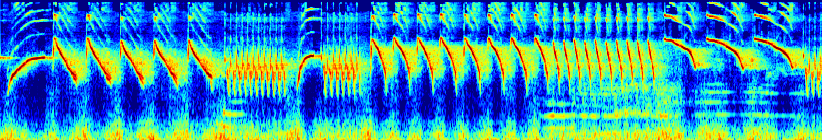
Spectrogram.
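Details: Canary singing vigorously, 'gacor' style, as a lure to coax stalled canaries into song: loud swooping whistles repeated about four per second, a buzzy rattle, then a fast high trill and drawn-out slurred notes.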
